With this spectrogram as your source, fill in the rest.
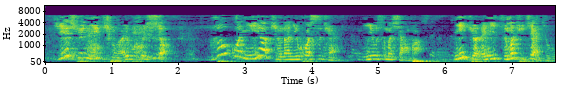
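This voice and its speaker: A man giving a testimony sermon, telling his story with animation and frequent laughter. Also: sits high. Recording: dull, echoey, from far off.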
